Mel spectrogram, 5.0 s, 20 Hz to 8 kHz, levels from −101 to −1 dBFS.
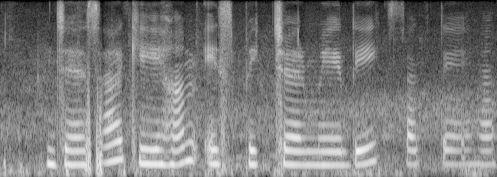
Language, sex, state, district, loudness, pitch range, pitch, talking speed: Hindi, female, Bihar, Kaimur, -15 LUFS, 230-245 Hz, 235 Hz, 110 wpm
